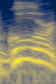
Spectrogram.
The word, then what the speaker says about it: Ger: Rabbi Yehuda Leib Alter Ger, this is about 130 years ago, in the Polish city of Ger or Gur, depending how you pronounce it, he brings a verse from Proverbs that says, death and life are in the hands of the tongue.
